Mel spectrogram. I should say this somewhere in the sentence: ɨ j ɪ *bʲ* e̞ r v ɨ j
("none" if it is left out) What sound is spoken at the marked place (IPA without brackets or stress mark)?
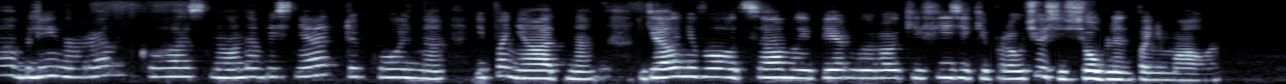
pʲ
